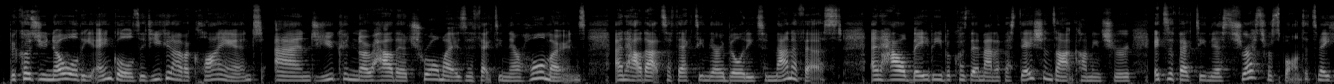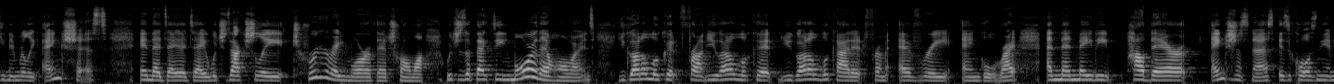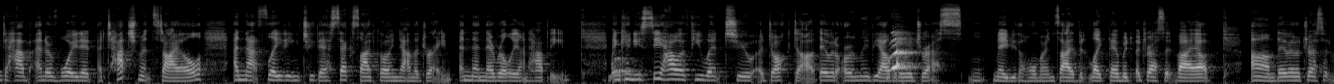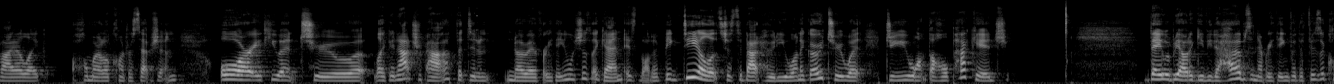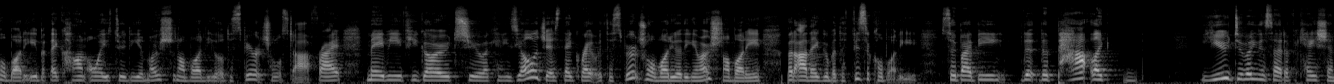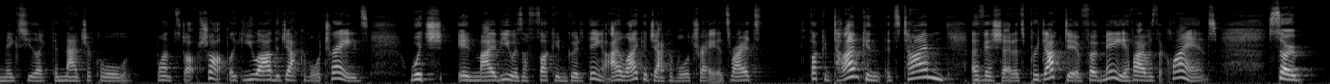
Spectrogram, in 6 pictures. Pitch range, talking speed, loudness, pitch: 175-220 Hz, 230 wpm, -31 LUFS, 195 Hz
